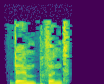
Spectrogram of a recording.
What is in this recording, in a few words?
"dämpfend", German; adjectives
